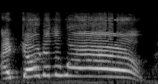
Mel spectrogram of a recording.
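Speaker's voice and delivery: tiny, very high little goat creature voice. Narrating as the group soars into the sky: little goat voice. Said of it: "you hear this little goat voice".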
